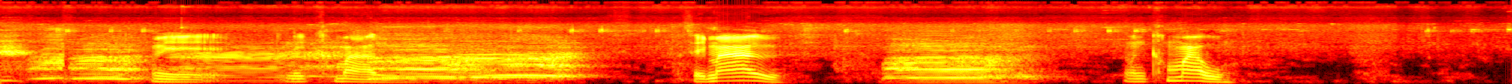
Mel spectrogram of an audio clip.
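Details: Calf kept apart from its mother in a pen, crying out for her: a long harmonic bawl of nearly four seconds, then shorter wavering calls about every one to two seconds, falling in pitch at the ends.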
